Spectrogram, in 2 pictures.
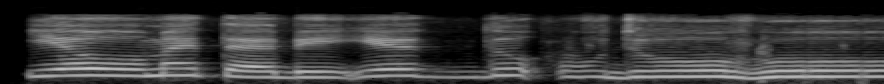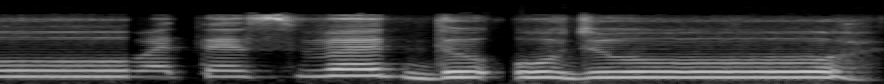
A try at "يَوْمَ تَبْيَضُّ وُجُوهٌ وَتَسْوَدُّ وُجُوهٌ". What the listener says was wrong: இந்த வேர்டு உச்சரிக்கிறதுக்கும் நீங்க ஊண்டு உச்சரிக்க வித்தியாசம் இருக்குது. வ என்று மிக தெளிவா வருது வ. அப்ப அந்த வ தானே லமத்தினுடைய சந்தர்ப்பத்துல வு என்று வரணும். சந்தர்ப்பத்துல அது ஊண்டே வருது. வ வு வ உ வ உ அல்ல வ வு.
